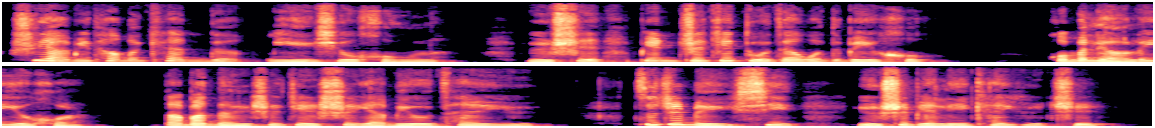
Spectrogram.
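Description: High-voiced woman reading a story. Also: a bit bright. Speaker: story reader. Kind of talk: scripted narration.

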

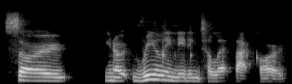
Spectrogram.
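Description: Low-voiced woman telling a personal story. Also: moderate pace, darkish tone, no echo. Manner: reflective, with frequent restarts and acted-out quotes. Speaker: interview guest.

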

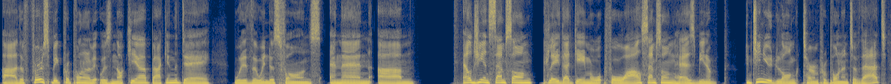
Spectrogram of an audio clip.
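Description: A man hosting a casual tech podcast, talking in an animated, chatty way with lots of fillers and restarts. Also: mid-range voice, unhurried, clean tone, no echo, clean studio sound. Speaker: podcast host.

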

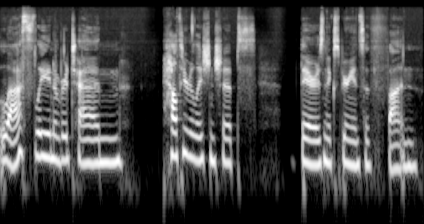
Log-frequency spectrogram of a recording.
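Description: A woman of middle pitch co-hosting a casual relationship podcast. She walks through points in a clear, steady, explanatory way. The recording is dry and close, with no room echo. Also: a little slow. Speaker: podcast co-host.

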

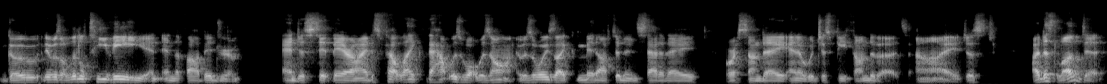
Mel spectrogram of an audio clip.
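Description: Brisk and forceful, this low-pitched, bright, steady voice belongs to a man in his 30s with an Australian accent, raised in New Zealand. As a podcast guest he chats casually and rambles, often cutting himself off mid-sentence and laughing between ideas.

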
